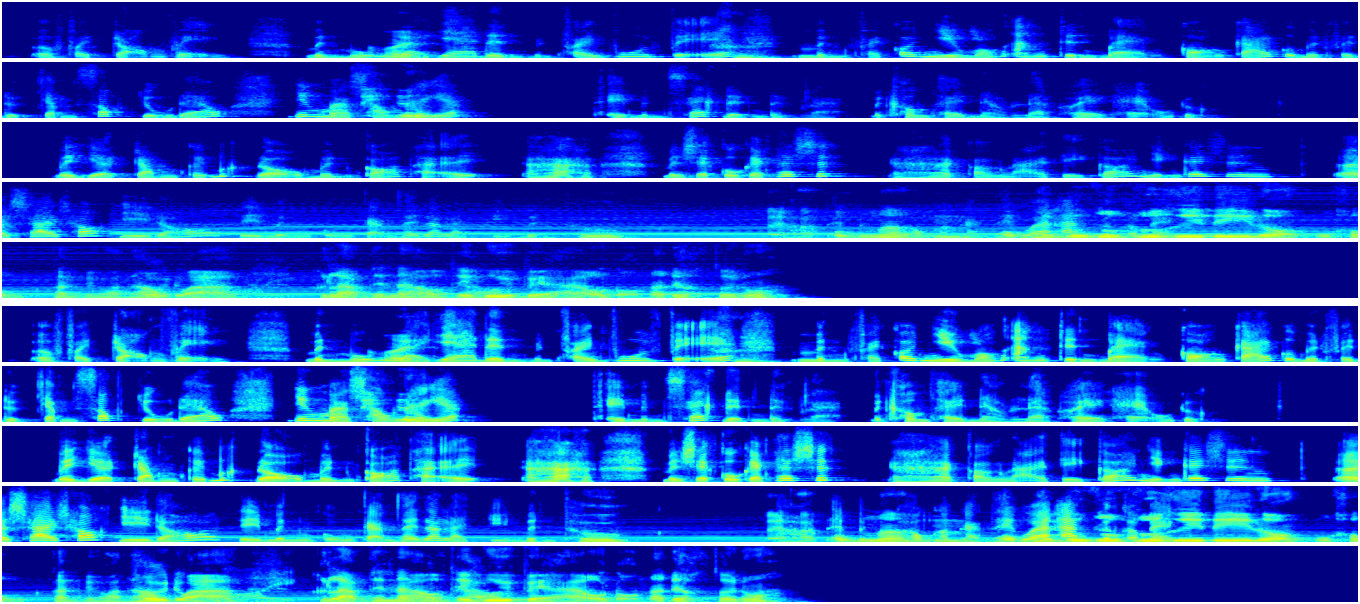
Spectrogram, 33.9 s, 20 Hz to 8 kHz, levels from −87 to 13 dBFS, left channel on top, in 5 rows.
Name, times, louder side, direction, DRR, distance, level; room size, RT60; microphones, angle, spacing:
voice 1, 0.0-9.1 9.8-12.8 13.8-17.7 18.0-19.9 20.2-23.5 24.2-26.2 27.8-28.6 29.0-29.6, right 8 dB, 70° right, 0.3 m, -33 dB
sound 1, 20.9-30.9, left 3 dB, 70° left, 1.4 m, -45 dB
voice 2, 24.2-28.3 28.7-31.0, right 2 dB, 30° right, 0.8 m, -29 dB
7.0 x 6.4 x 3.8 m
head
